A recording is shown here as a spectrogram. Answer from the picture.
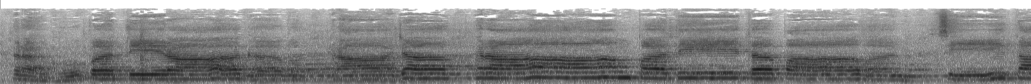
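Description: A man chanting a devotional invocation solo in long, slow melodic phrases with held notes and breaths between them, over a steady low drone.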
